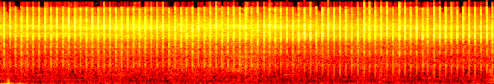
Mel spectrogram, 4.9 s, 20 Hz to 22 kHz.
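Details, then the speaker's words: Radial shockwave treatment of plantar fasciitis on the foot's plantar area with the small 6 mm head, frequency raised to run faster, shifting 6 mm: rapid, steady sharp clicking at about thirteen a second; compressed-air shockwave device firing. "and we'll pretty much over very very soon"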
